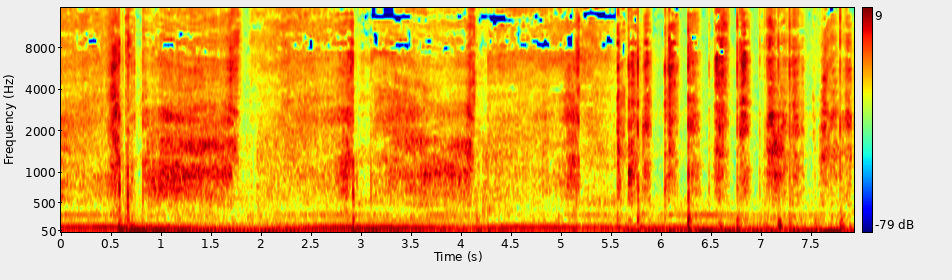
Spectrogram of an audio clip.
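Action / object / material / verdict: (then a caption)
scrape / paper endpaper of a book / paper / none. Fingertips and nails scratch and rub the patterned paper endpapers of an open book. The result is a steady, breathy, bright rasp over a constant low hum, with sharper, quicker strokes crowding together toward the end.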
